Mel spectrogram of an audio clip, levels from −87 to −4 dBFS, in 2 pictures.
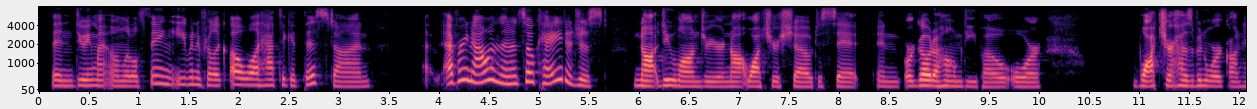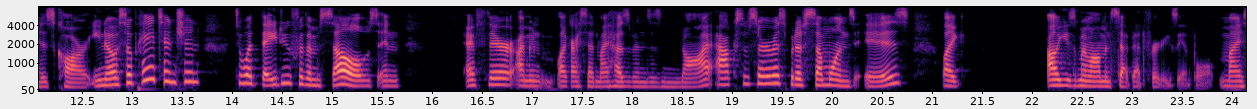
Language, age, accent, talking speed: English, 20-39, American, 225 wpm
